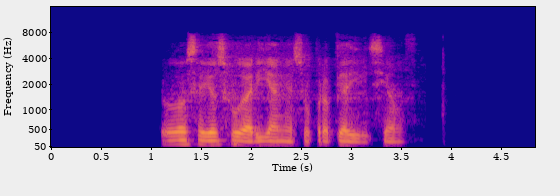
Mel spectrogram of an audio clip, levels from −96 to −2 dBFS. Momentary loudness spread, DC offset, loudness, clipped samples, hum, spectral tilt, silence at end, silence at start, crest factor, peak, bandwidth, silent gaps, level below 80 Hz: 9 LU; under 0.1%; -33 LUFS; under 0.1%; none; -4.5 dB/octave; 1.3 s; 1.1 s; 22 dB; -14 dBFS; 8 kHz; none; -72 dBFS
